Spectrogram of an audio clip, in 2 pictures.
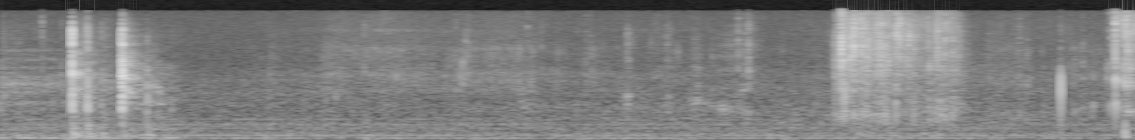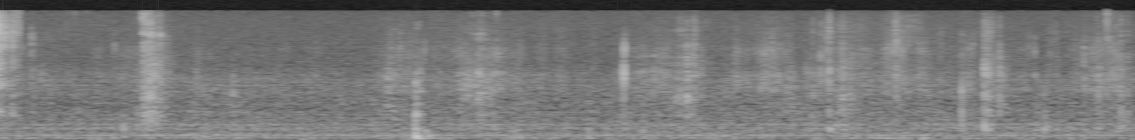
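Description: Mouth noises of eating a crispy deep-fried dim sum roll. A few sharp clicks at the start, then one loud crunching bite about four seconds in, then chewing with scattered crisp crackles.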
